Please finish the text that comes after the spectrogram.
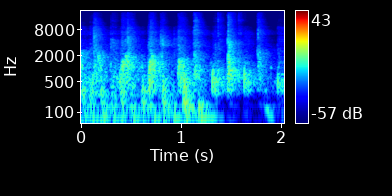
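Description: Applause from a lecture audience, a loose patter of claps from several people in the room, uneven and moderately loud, with no talk over it.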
